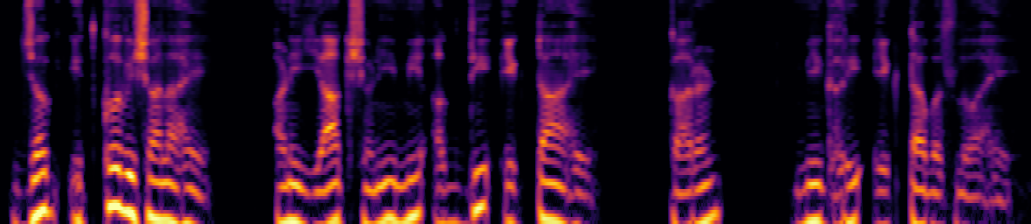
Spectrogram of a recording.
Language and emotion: Marathi, sad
